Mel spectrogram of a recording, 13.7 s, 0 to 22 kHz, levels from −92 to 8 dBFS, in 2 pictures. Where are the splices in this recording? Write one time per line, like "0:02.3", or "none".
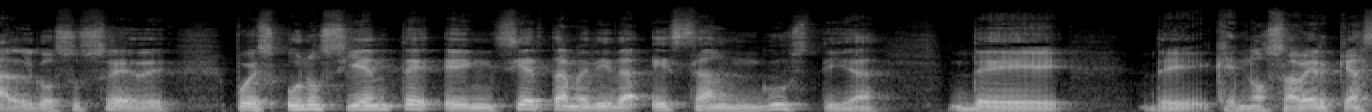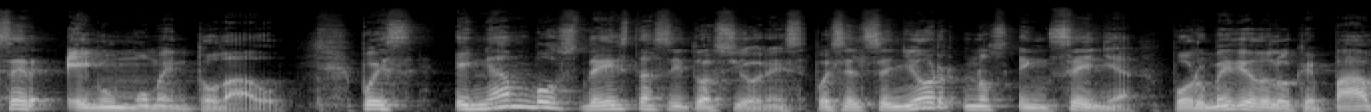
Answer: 0:10.9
